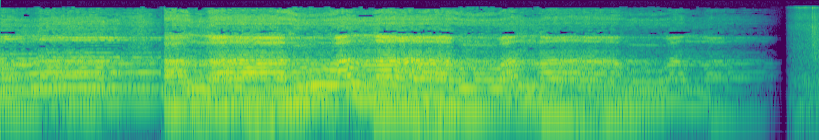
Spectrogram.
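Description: Intro music of melodic chanted singing, in the style of a nasheed; it swells about a second and a half in and fades out near the end.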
